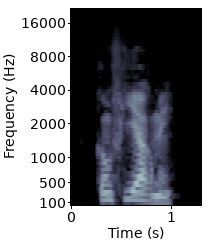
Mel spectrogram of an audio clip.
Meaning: armed conflict
- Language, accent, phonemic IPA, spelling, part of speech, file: French, France, /kɔ̃.fli aʁ.me/, conflit armé, noun, LL-Q150 (fra)-conflit armé.wav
